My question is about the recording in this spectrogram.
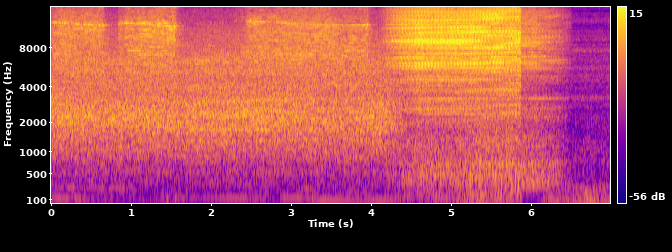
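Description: Power tools working metal: a handheld power tool running against metal, then an abrasive chop saw cutting through metal tube, louder and hissier from about four seconds in. The cutting stops about six and a half seconds in.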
